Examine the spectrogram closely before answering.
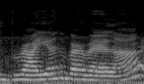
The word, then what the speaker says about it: Brian Varela: going to be listening to us, this is Brian Varela. Did I pronounce it right?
